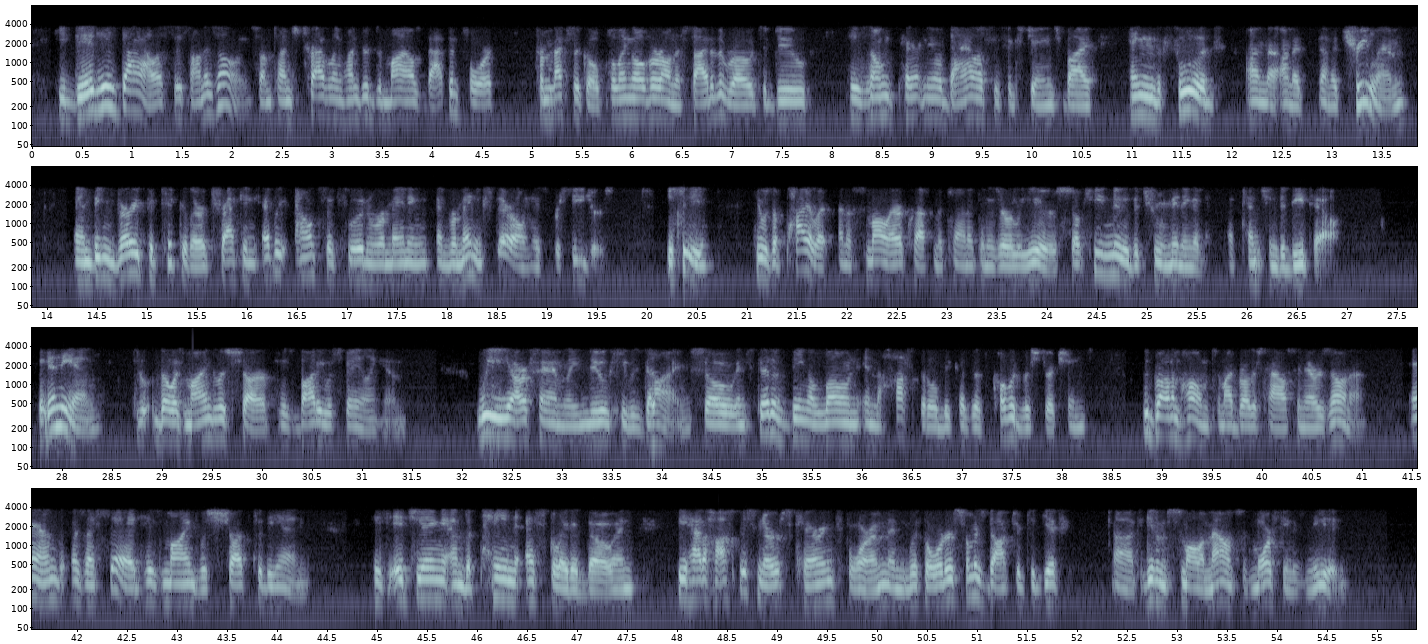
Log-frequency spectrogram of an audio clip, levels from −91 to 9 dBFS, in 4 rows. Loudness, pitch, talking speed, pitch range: -23 LUFS, 120 Hz, 190 wpm, 110-140 Hz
